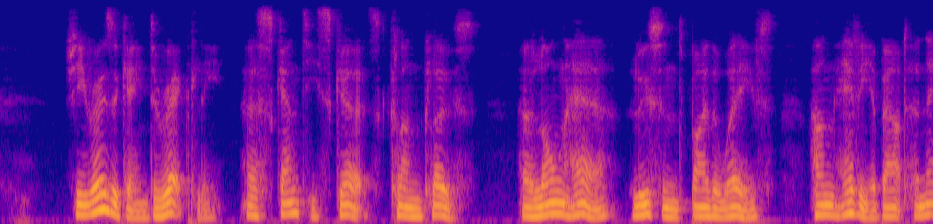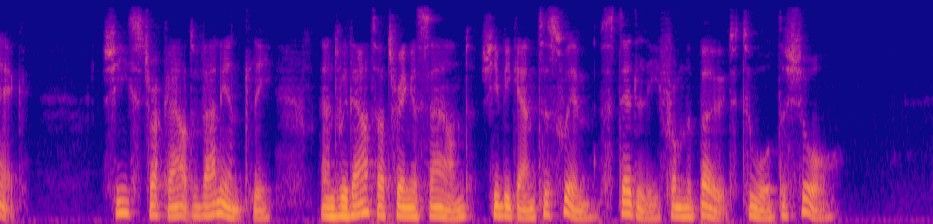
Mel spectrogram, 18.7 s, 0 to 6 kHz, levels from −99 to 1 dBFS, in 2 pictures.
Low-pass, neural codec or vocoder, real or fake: 5.4 kHz; none; real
